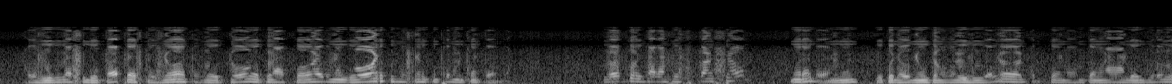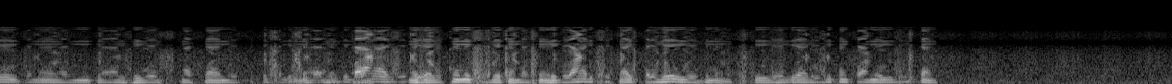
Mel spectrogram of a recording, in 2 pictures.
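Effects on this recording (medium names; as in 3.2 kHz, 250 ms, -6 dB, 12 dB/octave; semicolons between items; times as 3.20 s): a quantiser's noise floor 8-bit, dither triangular; phasing stages 4, 2.4 Hz, lowest notch 210–1500 Hz; aliases and images of a low sample rate 2.7 kHz, jitter 0%; MP3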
